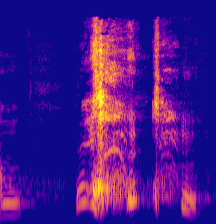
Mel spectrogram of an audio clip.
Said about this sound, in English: excuse me, now I'm coughing and I'm going to fall over.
